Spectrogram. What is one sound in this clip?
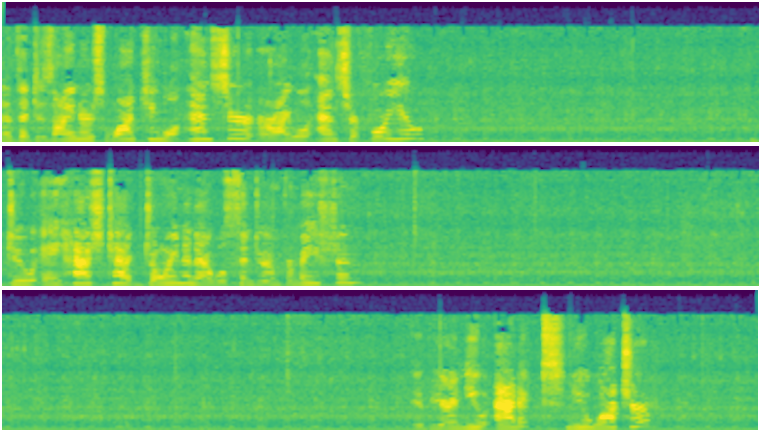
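A middle-aged woman talks calmly close by, in short bursts.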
